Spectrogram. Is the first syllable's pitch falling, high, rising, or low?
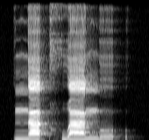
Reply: high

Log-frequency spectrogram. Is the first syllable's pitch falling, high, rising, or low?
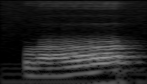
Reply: rising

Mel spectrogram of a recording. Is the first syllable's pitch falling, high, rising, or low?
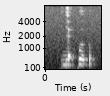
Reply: high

